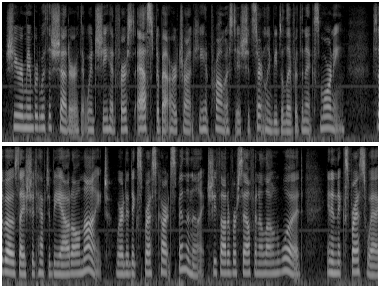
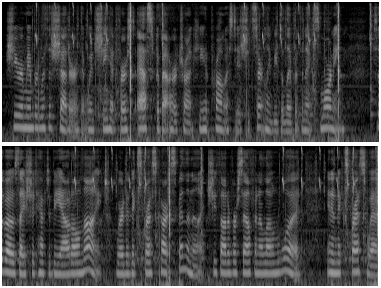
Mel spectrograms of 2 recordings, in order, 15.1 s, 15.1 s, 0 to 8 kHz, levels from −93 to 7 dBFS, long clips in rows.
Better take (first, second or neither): first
